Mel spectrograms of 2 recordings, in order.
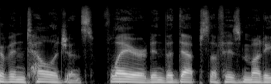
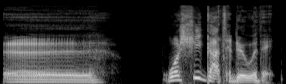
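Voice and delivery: puzzled goblin. A narrator's reading. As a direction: ask it like a confused goblin guard. Puzzled goblin guard questions Vicus.

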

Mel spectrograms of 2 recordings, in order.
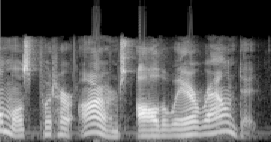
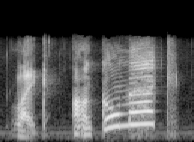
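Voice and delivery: put-on child voice; 4 dB louder, slower than usual. Father voicing child.

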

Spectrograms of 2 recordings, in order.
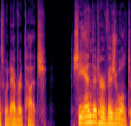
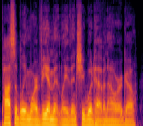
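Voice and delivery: ordinary delivery

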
